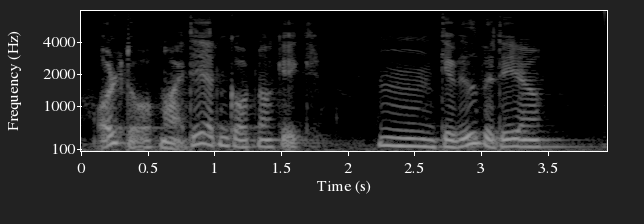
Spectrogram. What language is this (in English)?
Danish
